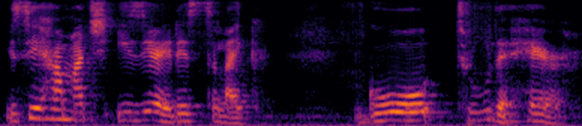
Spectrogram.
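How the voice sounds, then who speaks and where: A woman's voice: medium pitch, moderate pace, slight background noise. A woman in her thirties with a mixed Ghanaian, Italian, British and American accent, chatting and joking to camera at home while detangling her hair. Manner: chatty, joking, laughs often, asks viewers questions. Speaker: vlogger.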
